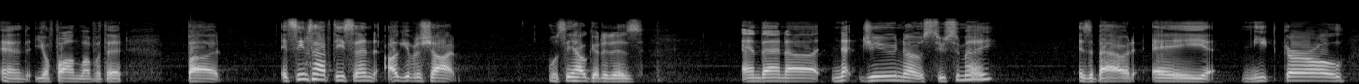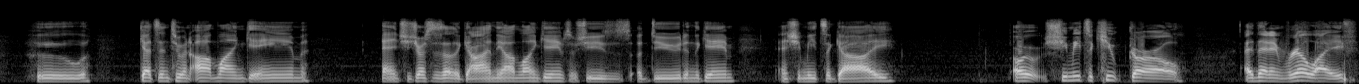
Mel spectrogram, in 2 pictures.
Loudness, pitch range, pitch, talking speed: -19 LUFS, 140-170 Hz, 150 Hz, 160 wpm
